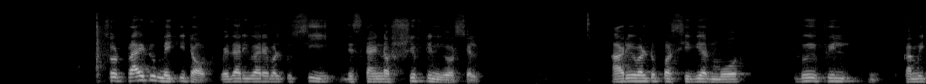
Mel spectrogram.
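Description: A man speaks calmly and clearly into a close microphone, pausing now and then.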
